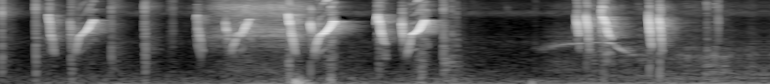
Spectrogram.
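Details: Ciblek, the bar-winged prinia, in a lure meant to make it sing: quick high chirps with rising slurs in uneven clusters, a faint low rumble underneath and a soft arched whistle near the end.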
